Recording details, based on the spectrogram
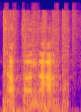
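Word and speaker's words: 刀: Of course, as you might already know, the typical Japanese sword is katana. Yes, accented on the na, if I remember correctly.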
